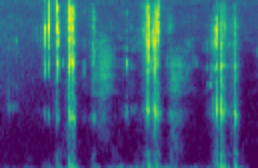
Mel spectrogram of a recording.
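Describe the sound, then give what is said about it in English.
Crunchy food bitten and chewed with the mouth open, heard as three loud, separate bursts of crisp crunching, each followed by softer chewing, with no talking. “See, is this louder if I bite it with my mouth open?”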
